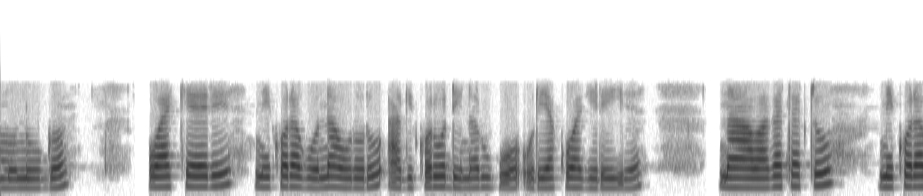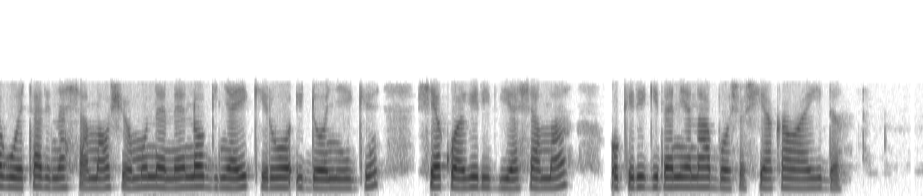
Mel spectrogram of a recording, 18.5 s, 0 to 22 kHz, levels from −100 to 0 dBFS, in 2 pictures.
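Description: Nothing is technically wrong with this speech recording, which comes through a standard telephone line.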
